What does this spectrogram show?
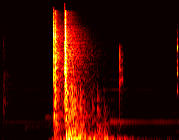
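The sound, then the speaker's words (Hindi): A metal chain latch on the two-leaf door of a room behind a well is worked open with a heavy clunk and rattle, followed by two small, bright metallic clinks as it settles. No one speaks. “अजय ने कुएं के पीछे वाले कमरे के दो पल्लों के दरवाजे की साकल खोली”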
